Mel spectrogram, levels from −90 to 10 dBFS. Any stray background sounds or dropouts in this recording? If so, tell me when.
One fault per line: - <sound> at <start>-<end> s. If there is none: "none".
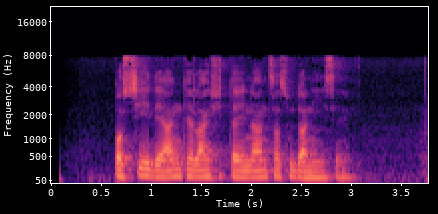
none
